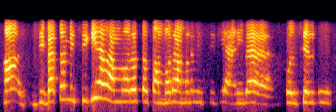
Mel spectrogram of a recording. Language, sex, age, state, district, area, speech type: Odia, female, 45-60, Odisha, Sundergarh, rural, conversation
